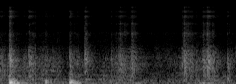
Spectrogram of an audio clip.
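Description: Footsteps on a floor: three dull thumps in the first second and another near the end.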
